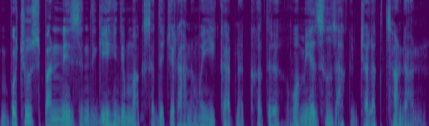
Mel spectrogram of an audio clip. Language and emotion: Kashmiri, sad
